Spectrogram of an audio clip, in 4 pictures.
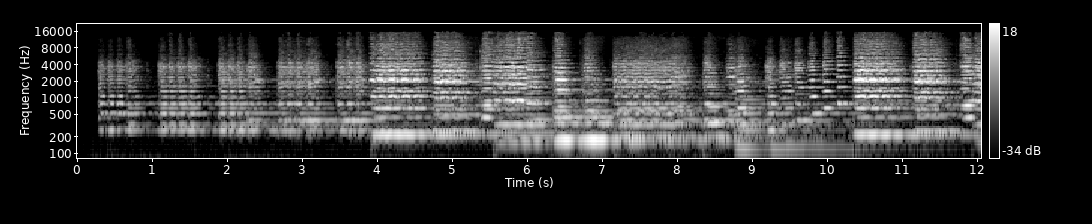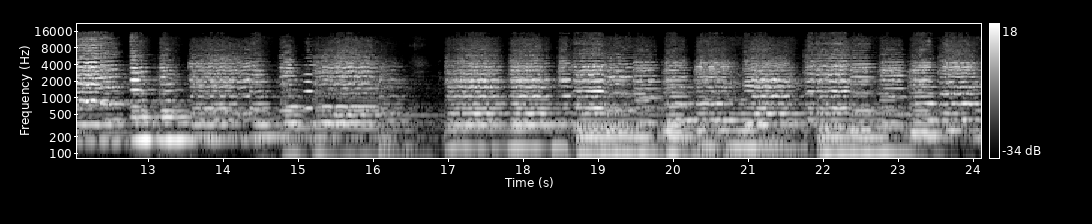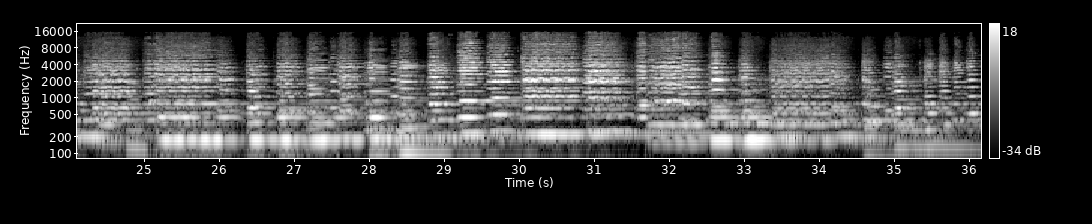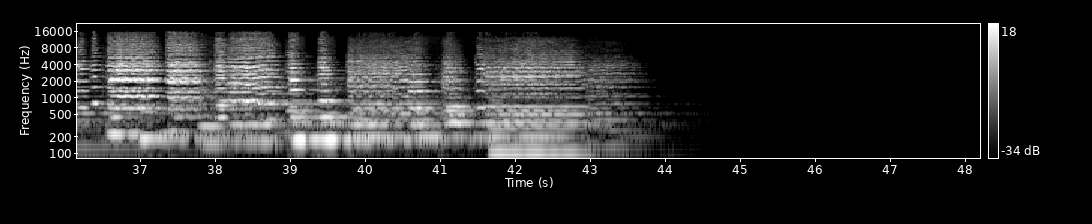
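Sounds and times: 
string quartet playing: 0.2 - 44.3.

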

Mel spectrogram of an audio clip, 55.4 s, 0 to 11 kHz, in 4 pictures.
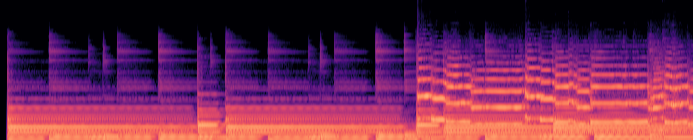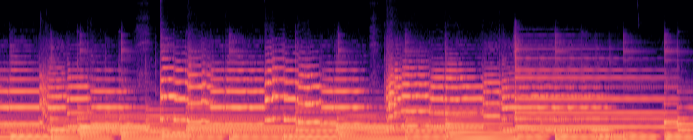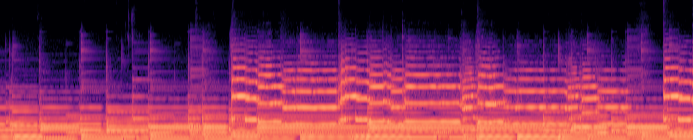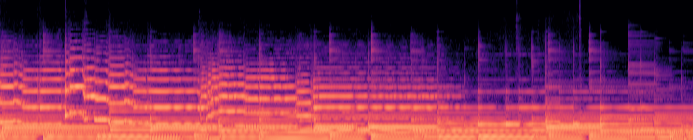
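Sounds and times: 
jazz trio playing: 0.1 - 55.4.

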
